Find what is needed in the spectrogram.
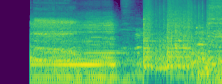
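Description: Live heavy metal band playing at full volume: a held chord rings out, then drums fill in and the full band crashes in about three seconds in.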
